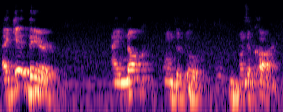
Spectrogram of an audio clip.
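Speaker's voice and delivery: normal talking voice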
